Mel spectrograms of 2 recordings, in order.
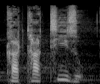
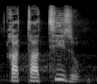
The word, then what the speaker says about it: katartizo: The word restore there is the Greek word katartizo. Katartizo. Katartizo is spelled K-A-T-A-R-T-I-Z-O. K-A-T-A-R-T-I-Z-O.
